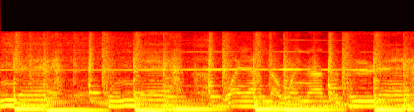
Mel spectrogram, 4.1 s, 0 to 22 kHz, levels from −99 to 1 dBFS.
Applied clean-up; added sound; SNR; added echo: none; Wind instrument, woodwind instrument; 14 dB; none.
